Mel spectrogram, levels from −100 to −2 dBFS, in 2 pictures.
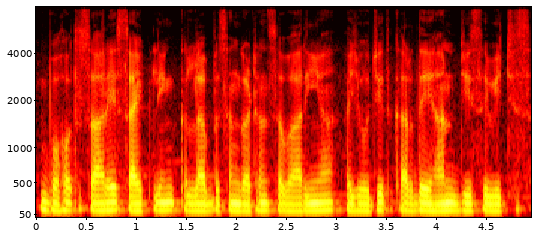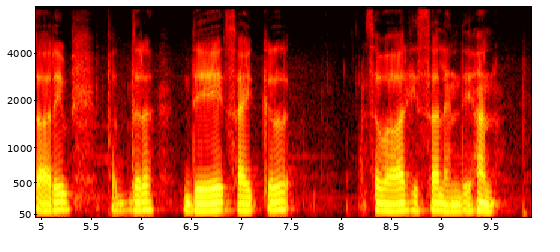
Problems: none marked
